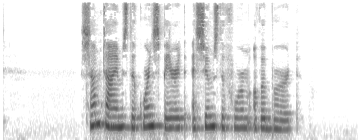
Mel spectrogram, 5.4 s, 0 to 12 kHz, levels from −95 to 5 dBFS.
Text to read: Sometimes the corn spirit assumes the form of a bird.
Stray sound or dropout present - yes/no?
no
